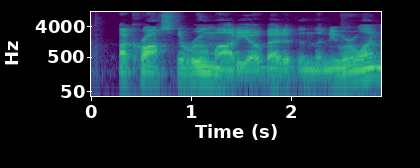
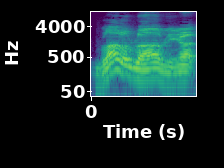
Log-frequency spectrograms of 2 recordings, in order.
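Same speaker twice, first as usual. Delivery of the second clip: loud mic test; 3 semitones higher, 10 dB louder than usual. Shown as a demonstration.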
